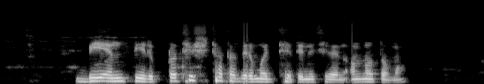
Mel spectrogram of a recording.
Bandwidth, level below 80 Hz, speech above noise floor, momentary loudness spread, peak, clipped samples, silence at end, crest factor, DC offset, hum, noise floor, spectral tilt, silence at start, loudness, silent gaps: 6 kHz; -50 dBFS; 54 dB; 9 LU; -2 dBFS; under 0.1%; 0.8 s; 16 dB; under 0.1%; none; -69 dBFS; -10.5 dB/octave; 0.75 s; -16 LUFS; none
